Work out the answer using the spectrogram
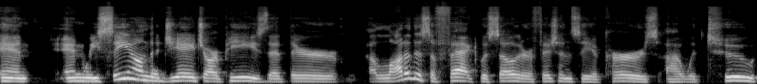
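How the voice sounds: Moderate pace with a West Texas accent and ordinary pitch variation. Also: man, fairly high pitch for a man.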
